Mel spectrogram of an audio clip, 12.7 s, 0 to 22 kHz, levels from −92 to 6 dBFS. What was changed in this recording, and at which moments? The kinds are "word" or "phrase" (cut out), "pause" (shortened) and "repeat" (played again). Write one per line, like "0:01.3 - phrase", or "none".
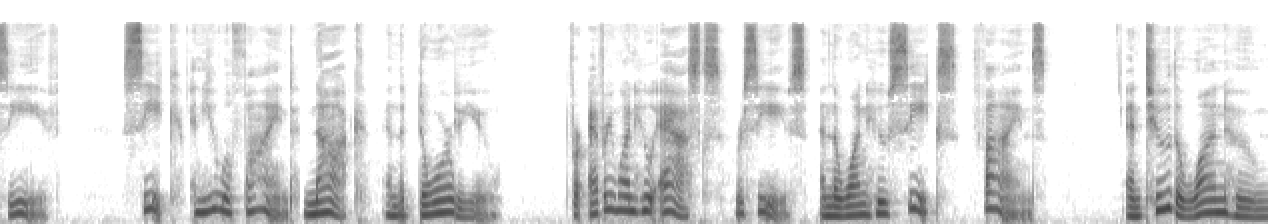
0:01.9 - pause
0:03.0 - pause
0:04.5 - phrase
0:08.1 - pause
0:09.7 - pause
